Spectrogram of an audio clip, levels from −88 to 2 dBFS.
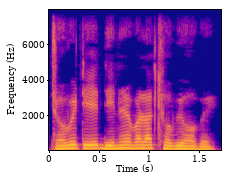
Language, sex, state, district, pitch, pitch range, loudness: Bengali, male, West Bengal, Cooch Behar, 165 Hz, 160-180 Hz, -13 LUFS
